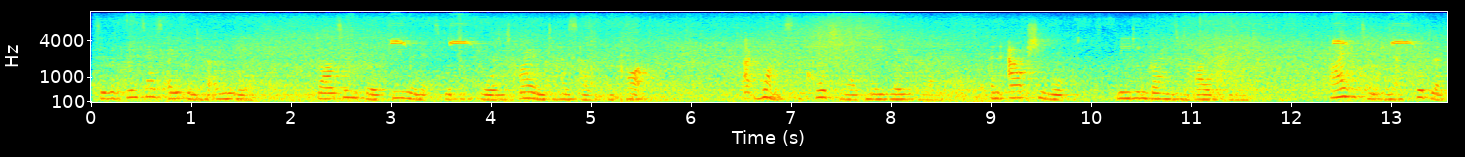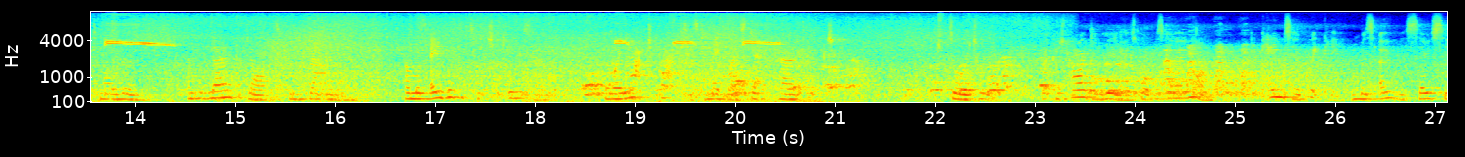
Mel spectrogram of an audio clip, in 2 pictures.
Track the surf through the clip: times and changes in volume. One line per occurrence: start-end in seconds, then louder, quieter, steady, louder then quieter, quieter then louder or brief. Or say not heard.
0.0-27.0 steady.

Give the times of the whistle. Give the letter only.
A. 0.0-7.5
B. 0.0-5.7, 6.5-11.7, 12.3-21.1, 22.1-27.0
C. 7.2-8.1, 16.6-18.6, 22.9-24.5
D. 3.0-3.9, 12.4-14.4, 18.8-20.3
D.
